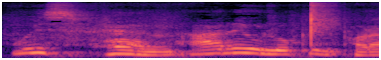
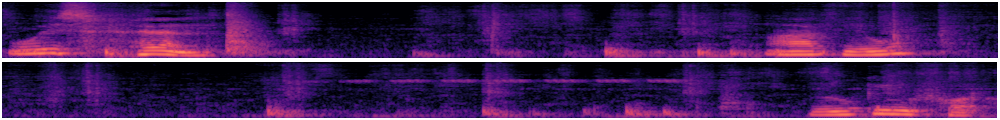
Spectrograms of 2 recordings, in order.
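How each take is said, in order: First: Said in the usual way. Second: Each word slowly apart, long pauses. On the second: Shown as a demonstration. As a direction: dictate it word by word.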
